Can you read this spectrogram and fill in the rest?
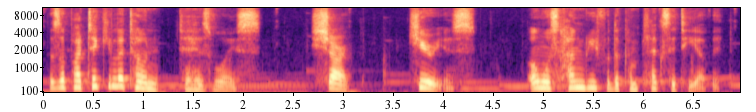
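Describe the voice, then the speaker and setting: A woman narrates a piece of fiction in a scripted, second-person style. Her voice has a mellow, dark tone at a middling pitch. Quiet music plays underneath the reading. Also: expressive, moderate pace. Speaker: podfic narrator. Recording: soft music bed behind reading. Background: soft background music.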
